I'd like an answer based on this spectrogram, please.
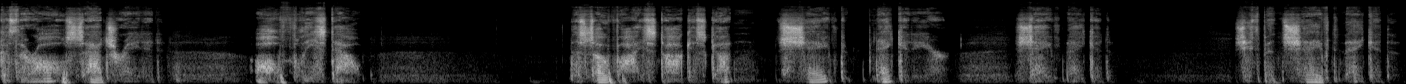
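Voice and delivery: hushed whisper. Talking to the folks watching about a stock, whispering. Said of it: "We're gonna start whispering now".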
